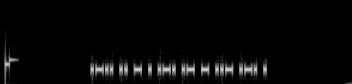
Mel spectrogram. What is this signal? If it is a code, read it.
Morse code, heard as a keyed tone, about 50 wpm, 700 Hz. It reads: LITERATURE
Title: Sentences from Top 600 Words - New Word Drill - 50wpm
